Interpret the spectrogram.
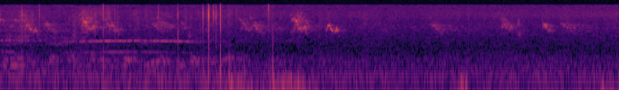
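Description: Faint, scattered chirps of small birds over a very quiet outdoor background, with a few soft clicks a little over two seconds in.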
